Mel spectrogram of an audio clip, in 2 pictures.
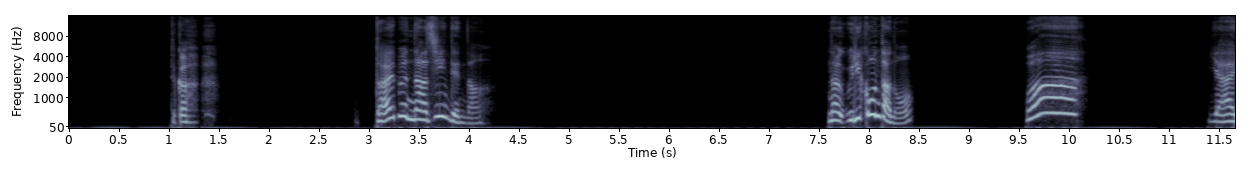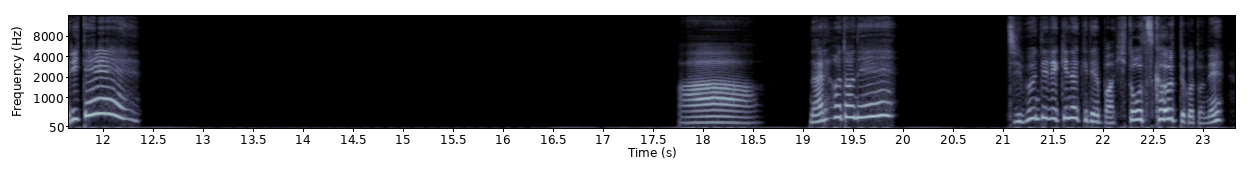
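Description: A young woman talks with animation in short bursts through a microphone.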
